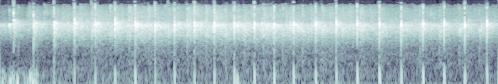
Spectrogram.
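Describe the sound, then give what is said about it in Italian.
Applause for the council members at a municipal council session, steady dense clapping with a few sharper individual claps standing out, sustained at moderate volume for several seconds with no one speaking. “A questo punto farei anche un applauso ai consiglieri.”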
